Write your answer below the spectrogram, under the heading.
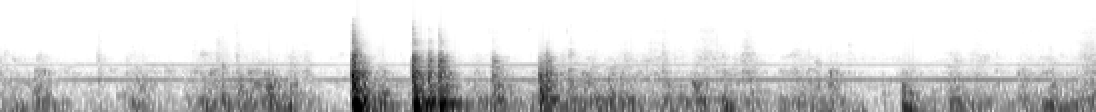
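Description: A few sharp knocks and thumps on a fishing boat, the loudest two close together a little over two seconds in, over a steady low drone with a thin steady whine.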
